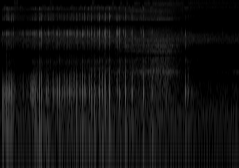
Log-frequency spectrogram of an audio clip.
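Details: Pug snoring while asleep: a fluttering, rattling snore with rapid vibrating pulses and a snort at the end, typical noisy flat-faced breathing.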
